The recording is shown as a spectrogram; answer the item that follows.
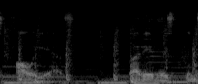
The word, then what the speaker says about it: Poilievre: you say his name the simplest way for an anglophone to say it is pev but it has been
